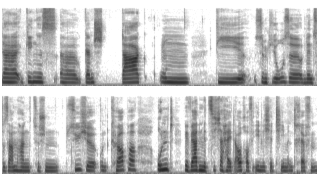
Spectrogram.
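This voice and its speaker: Spoken very slowly in a flat monotone, the clip is a very clean recording with a silent background. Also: woman, medium pitch for a woman. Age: 30s. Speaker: psychotherapist and podcast co-host. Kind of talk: casual chat.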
